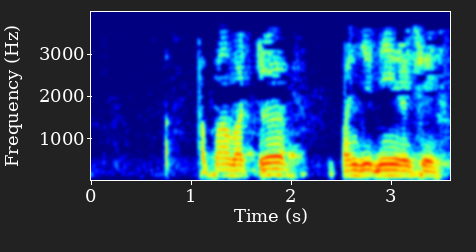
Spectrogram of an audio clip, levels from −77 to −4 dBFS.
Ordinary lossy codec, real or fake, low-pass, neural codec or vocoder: MP3, 16 kbps; real; 3.6 kHz; none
